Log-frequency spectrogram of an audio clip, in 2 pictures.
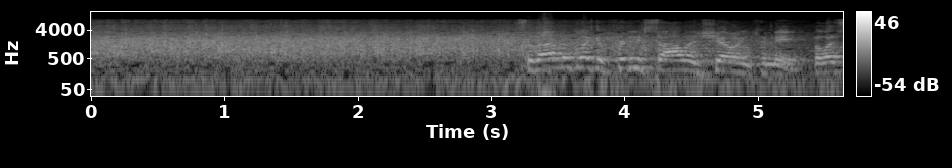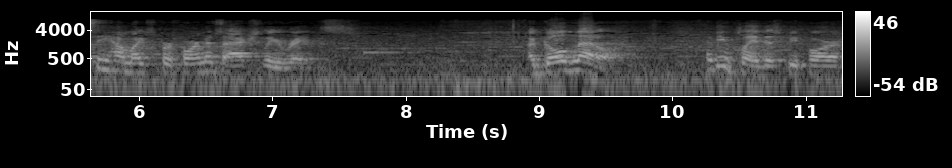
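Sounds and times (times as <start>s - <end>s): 
crowd cheering: 0.0s - 4.6s
speech: 3.3s - 7.6s, 8.9s - 11.2s.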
